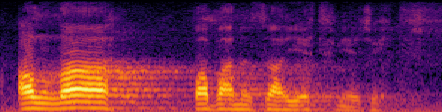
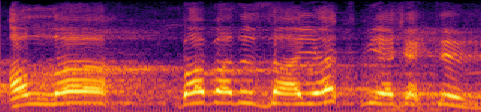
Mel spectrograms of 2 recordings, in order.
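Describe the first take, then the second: First: Said in the usual way. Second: High, loud, drawn-out declaration; impassioned proclamation. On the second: Acted. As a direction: proclaim it slowly at full force. Consolation repeated as an impassioned proclamation. (haykırarak, coşkuyla ilan)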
